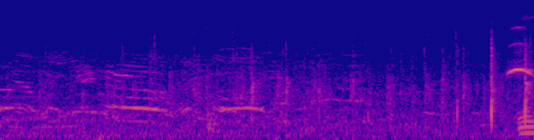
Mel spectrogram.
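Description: Faint distant voices of people talking, with quiet open-air background noise.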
